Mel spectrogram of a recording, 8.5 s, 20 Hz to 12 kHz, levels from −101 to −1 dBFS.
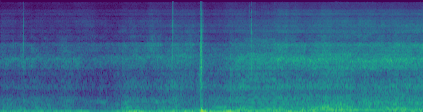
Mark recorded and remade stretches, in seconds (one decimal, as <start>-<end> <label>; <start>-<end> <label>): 0.0-4.9 remade; 4.9-5.5 recorded; 5.5-8.5 remade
